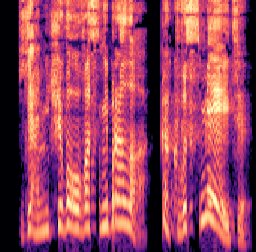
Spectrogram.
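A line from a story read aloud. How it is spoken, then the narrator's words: Indignant shout. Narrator (Russian): возмущенно выкрикнула Марина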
